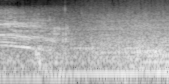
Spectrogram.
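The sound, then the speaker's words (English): A North Atlantic right whale calls with a low, moaning tonal cry over a dense, constant rumble of background noise. “The call of a North Atlantic right whale.”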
